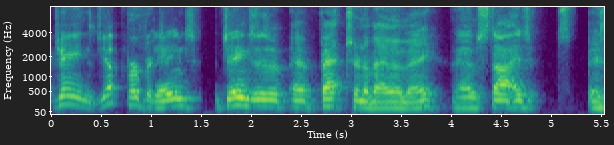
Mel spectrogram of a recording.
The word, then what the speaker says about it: Jaynes: Jaynes.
